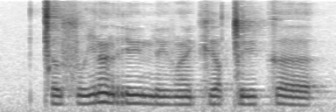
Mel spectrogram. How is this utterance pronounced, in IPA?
ǀəsʷiɾə̃ rymɾyβə̃y̯ kʲɔǀy kə

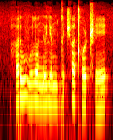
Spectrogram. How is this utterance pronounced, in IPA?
hʌ˩˧ɾu˩˧ vu˩˧lo˧˩nɯ˩˧ lʲʌ˩˧mi˩˧ɡʌ˧˩ t͡ʃʰʌ˧˩tʰo˩˧ ʈ͡ʂʰe˩˧

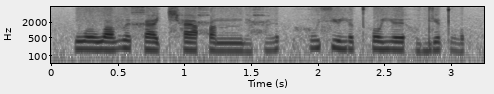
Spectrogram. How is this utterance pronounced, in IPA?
wowɒve xæ t͡ɕʰæ ħɒnːe̤ħe̤ | ho̤sʲo jet̪ʰojeho̤ dʲæt̪o̤

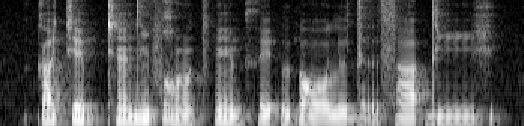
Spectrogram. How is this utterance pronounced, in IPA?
ka˧ce˦b cʰɛ̃˧dĩ˦fʁõ˨ t͡sʼẽ˦˨b θe˨ʔɯ˧ʔ ɾɔː˨lɯ˨ dɛ˨r saː˧ʔdiː˦x

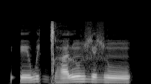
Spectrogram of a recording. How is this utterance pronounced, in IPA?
ʔewɪ ɡ͡ǀalũ ɮɪɮũ

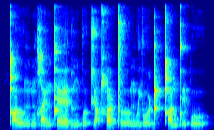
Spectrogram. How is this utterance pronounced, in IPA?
qʼɤːŋoŋʁɛŋ pʼɛːɗɯŋbɤ kʼeqʰɯɖ tʼɤːŋʷejoɖ | qʼɯŋ pʼepo

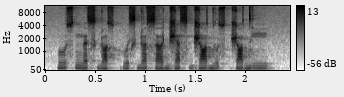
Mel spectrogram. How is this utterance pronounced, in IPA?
u˧s n̪ə˧s ɖɒ˩˧skʷi˩˧sɖʌ˧˩s ʌ˩˧d͡ʒɐ˧s d͡ʒɒ˧du˧˩st͡ʃɒ˧di˧˩

